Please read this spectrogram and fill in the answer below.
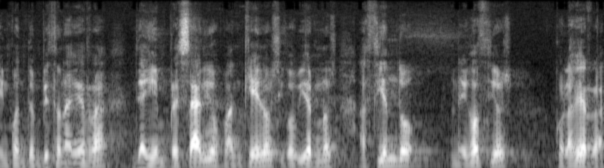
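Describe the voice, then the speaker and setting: A man speaks with a fairly low voice and a dark, mellow tone. His pace is moderate, and his pitch variation is ordinary. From Spain. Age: 60s. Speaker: war photographer. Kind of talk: interview. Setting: cultural centre.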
